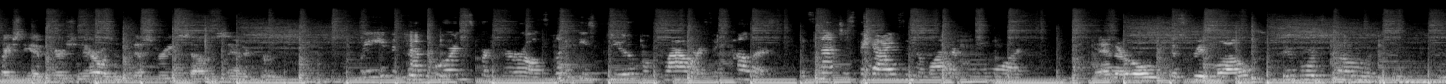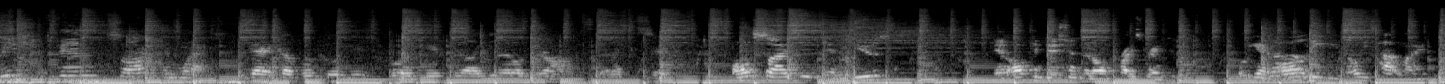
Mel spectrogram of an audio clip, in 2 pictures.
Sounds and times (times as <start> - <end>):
Speech: 0.0 - 3.0, 3.6 - 10.2, 10.9 - 21.2, 21.8 - 23.5, 24.4 - 28.8
Music: 0.0 - 28.9.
